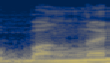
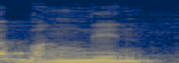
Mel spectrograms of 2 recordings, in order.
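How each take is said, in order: First: भंगन said bhan-gan with no i; wrong form. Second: भंगिन said bhan-gin with a clear i; correct form. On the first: Teacher naming the spelling error to students, bhangan. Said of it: "भंगिन होता है वो, भंगन नहीं होता". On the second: Teacher confirming the right word for students, bhangin. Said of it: "भंगिन होता है वो". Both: Shown as a demonstration.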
